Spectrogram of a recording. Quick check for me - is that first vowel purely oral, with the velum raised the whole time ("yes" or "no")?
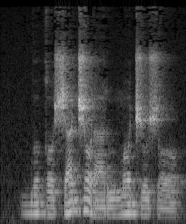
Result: yes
